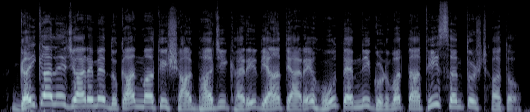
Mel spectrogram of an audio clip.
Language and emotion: Gujarati, happy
